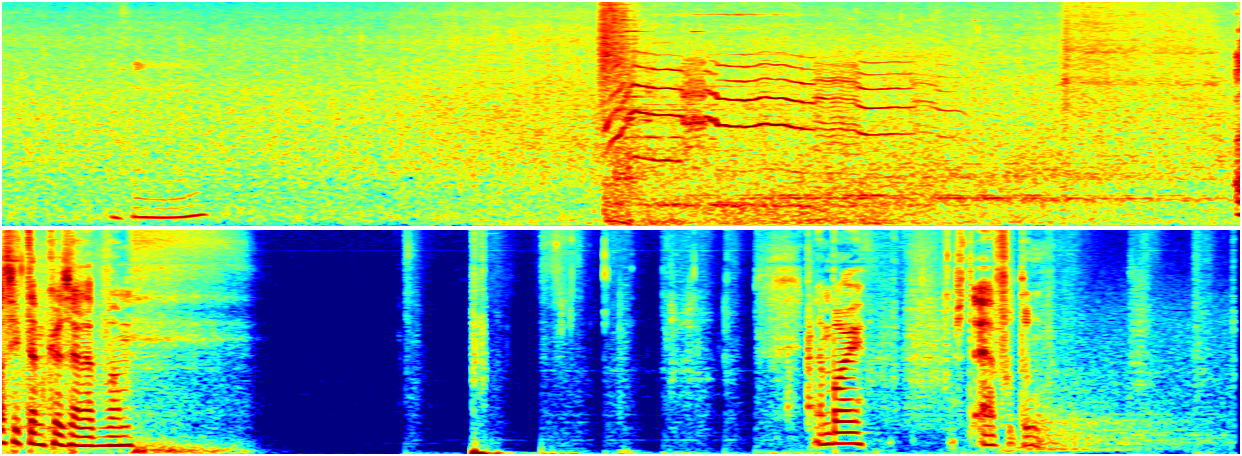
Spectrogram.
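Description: A young man speaks into a close microphone with animation.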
